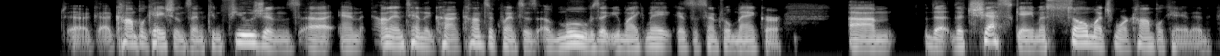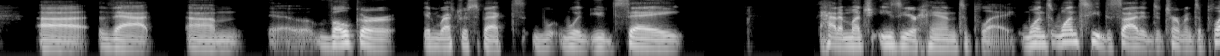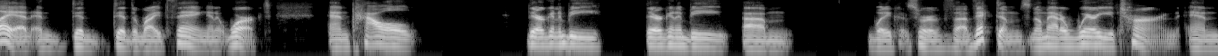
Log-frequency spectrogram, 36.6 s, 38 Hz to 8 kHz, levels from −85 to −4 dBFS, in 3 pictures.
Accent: American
